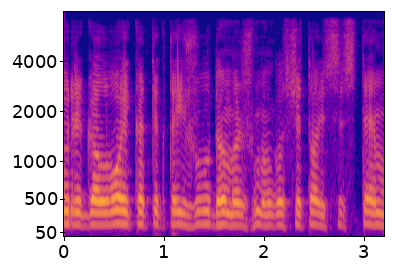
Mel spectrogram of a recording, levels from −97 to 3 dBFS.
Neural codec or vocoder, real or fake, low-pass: none; real; 7.2 kHz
